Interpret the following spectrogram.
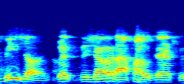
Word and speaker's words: Bijan: other two are Alvin Kamara and we have been saying Bijan's name wrong this entire time. I seen him on the interview. It's Bijan, like Bijan. the mustard.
